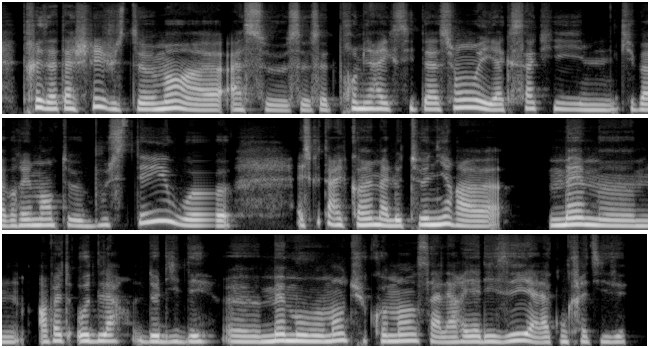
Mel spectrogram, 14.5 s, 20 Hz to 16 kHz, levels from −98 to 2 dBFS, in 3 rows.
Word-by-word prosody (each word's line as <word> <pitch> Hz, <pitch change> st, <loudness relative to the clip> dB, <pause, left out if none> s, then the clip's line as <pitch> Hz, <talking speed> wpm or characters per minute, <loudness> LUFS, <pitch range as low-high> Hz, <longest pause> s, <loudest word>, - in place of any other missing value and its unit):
très 245 Hz, -4 st, +2 dB
attachée 215 Hz, +6 st, 0 dB
justement, 190 Hz, -2 st, +1 dB
heu, -, -, 0 dB
à 175 Hz, +1 st, -4 dB
ce 165 Hz, -3 st, -7 dB
ce 165 Hz, +1 st, -7 dB
cette 170 Hz, +1 st, -8 dB
1re 205 Hz, +2 st, +2 dB
excitation 200 Hz, +5 st, -1 dB
et -, -, +4 dB
il 190 Hz, -, +3 dB
y -, -, +2 dB
a 175 Hz, -, -1 dB
que -, -, -13 dB
ça 210 Hz, -, -4 dB
qui, 195 Hz, -4 st, -6 dB
mmh, 170 Hz, +1 st, -5 dB
qui 200 Hz, 0 st, -12 dB
va 180 Hz, -1 st, -1 dB
vraiment 190 Hz, +2 st, +1 dB
te 195 Hz, -, -11 dB
booster 200 Hz, -, -2 dB
ou, 220 Hz, -12 st, +1 dB
heu, 180 Hz, -2 st, 0 dB, 0.5 s
est-ce -, -, -7 dB
que 300 Hz, -, -12 dB
tu 265 Hz, -, -7 dB
arrives 200 Hz, -4 st, 0 dB
quand 195 Hz, -, +1 dB
même 205 Hz, +1 st, +5 dB
à 190 Hz, -, +3 dB
le 175 Hz, 0 st, +2 dB
tenir, 205 Hz, +3 st, +4 dB
heu, 165 Hz, -2 st, -1 dB, 0.4 s
même, 205 Hz, +1 st, +5 dB
hem, 170 Hz, -1 st, -2 dB
en 180 Hz, -, -1 dB
fait, 205 Hz, 0 st, -2 dB
au-delà 195 Hz, 0 st, +2 dB
de 185 Hz, -3 st, +1 dB
l'idée, 180 Hz, +1 st, -2 dB
heu, 175 Hz, -1 st, -1 dB
même 200 Hz, +3 st, +5 dB
au 195 Hz, -, +6 dB
moment 190 Hz, +2 st, +3 dB
où 220 Hz, -, +1 dB
tu 205 Hz, -2 st, -12 dB
commences 200 Hz, +2 st, -1 dB
à 170 Hz, -, -2 dB
la 165 Hz, +1 st, -2 dB
réaliser 180 Hz, +3 st, +1 dB
et 210 Hz, -, +3 dB
à 160 Hz, -, -4 dB
la 160 Hz, -, -2 dB
concrétiser? 170 Hz, 0 st, -7 dB
190 Hz, 230 wpm, -23 LUFS, 175-205 Hz, 0.5 s, au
